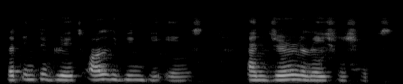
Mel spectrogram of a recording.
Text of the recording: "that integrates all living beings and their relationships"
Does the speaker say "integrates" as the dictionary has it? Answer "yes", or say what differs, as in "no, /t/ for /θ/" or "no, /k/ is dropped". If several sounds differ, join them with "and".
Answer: yes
